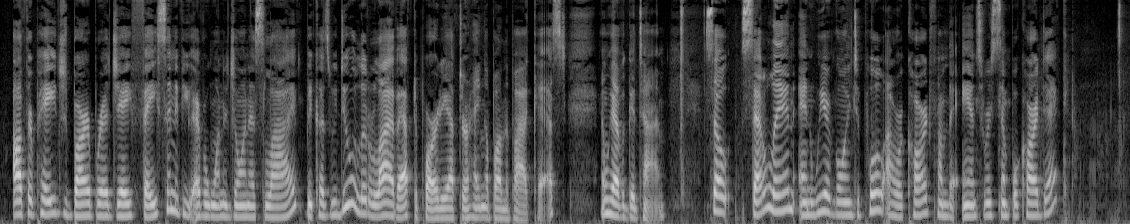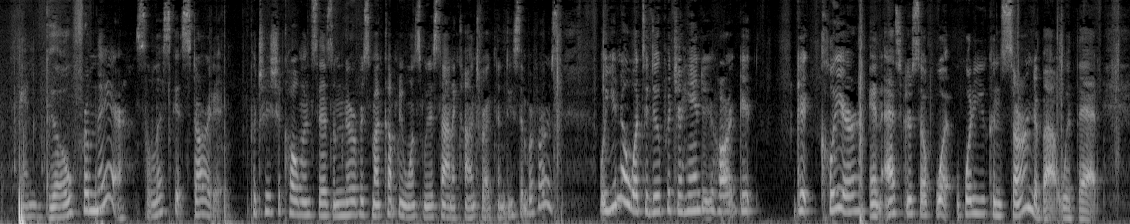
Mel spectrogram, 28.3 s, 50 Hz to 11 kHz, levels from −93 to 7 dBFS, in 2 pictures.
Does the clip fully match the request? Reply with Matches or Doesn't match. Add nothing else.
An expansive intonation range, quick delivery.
Matches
